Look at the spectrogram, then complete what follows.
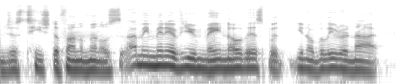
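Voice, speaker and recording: Recorded very cleanly against a silent background, a man speaks in a Southern US accent. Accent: Southern US country. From US South, Georgia. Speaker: tech content creator. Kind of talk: live-stream tutorial. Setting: home studio. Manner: casual, with fillers and restarts.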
